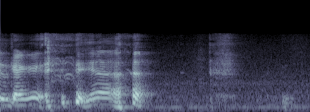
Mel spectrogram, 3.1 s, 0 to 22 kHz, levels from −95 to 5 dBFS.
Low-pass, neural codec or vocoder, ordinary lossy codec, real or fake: 7.2 kHz; none; none; real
